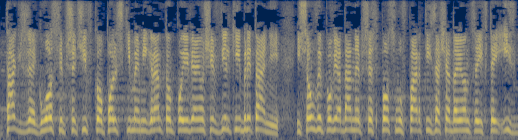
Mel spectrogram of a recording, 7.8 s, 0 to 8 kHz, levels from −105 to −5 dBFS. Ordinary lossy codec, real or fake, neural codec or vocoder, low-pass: none; real; none; none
